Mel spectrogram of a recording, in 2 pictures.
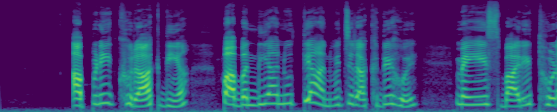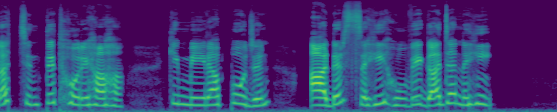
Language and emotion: Punjabi, fearful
